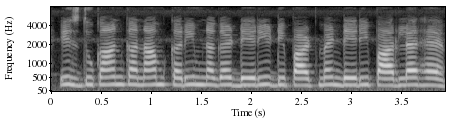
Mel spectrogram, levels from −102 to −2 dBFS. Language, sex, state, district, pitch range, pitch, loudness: Hindi, female, Uttar Pradesh, Etah, 245-260 Hz, 255 Hz, -26 LUFS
